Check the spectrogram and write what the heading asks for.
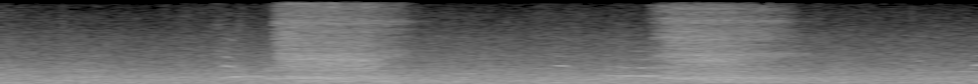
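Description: Choppy river water sloshing and splashing against the shore, with a whooshing surge about every two seconds over a steady wash of water and wind noise.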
